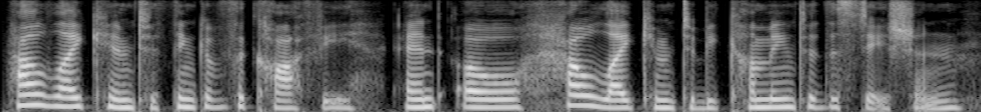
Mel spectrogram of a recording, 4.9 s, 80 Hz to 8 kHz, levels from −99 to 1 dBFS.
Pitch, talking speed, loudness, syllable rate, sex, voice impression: 210 Hz, 230 wpm, -19 LUFS, 4.8 syllables/s, female, feminine, adult-like, slightly sincere, slightly calm, slightly sweet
